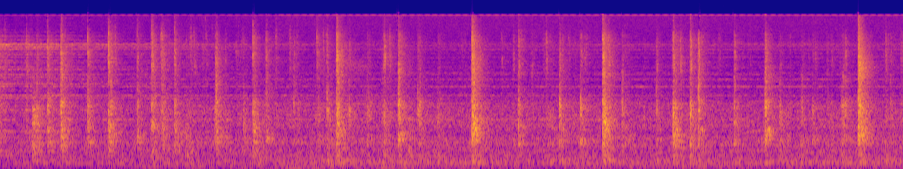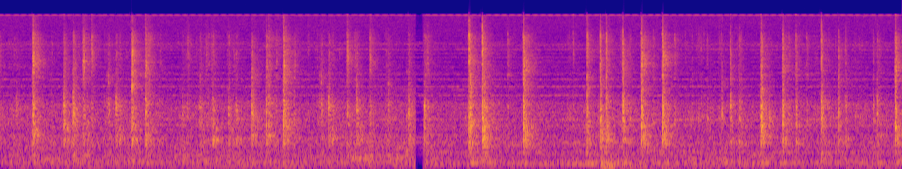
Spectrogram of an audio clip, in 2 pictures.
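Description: Laptop keyboard keys clicking in irregular runs of typing, several keystrokes a second, over a steady background noise.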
